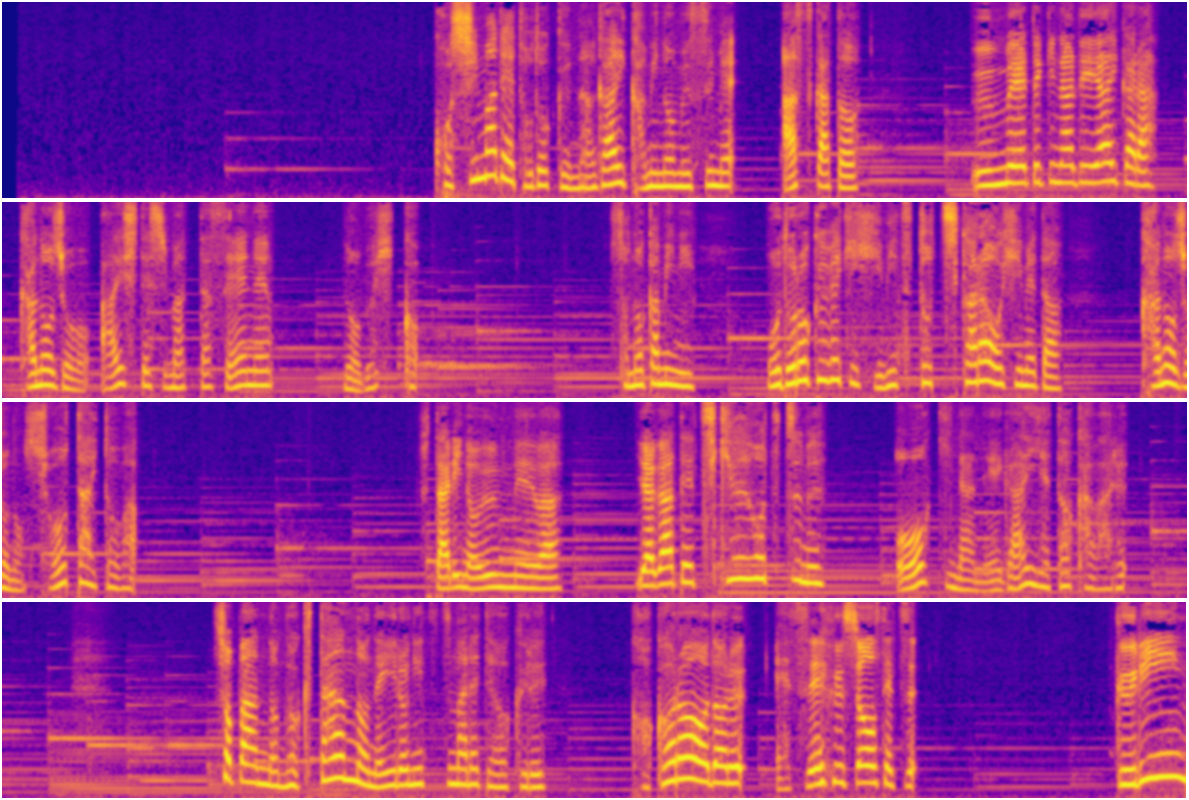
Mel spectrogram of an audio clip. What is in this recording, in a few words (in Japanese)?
ラジオCMナレーション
